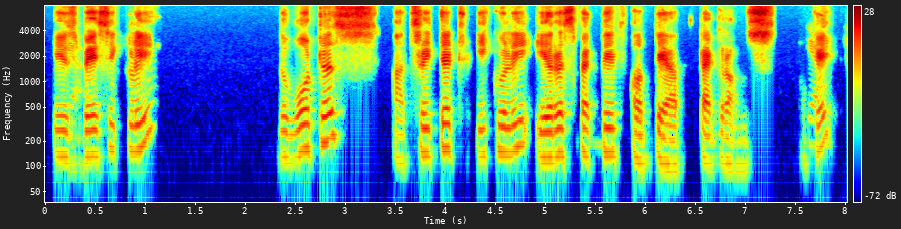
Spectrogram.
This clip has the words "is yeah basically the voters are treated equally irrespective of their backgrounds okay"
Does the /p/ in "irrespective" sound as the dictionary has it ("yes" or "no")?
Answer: yes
